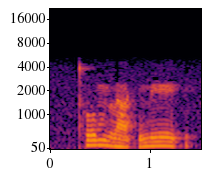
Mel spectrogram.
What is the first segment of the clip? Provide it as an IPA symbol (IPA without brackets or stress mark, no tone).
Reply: tʰ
